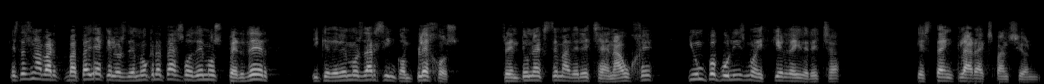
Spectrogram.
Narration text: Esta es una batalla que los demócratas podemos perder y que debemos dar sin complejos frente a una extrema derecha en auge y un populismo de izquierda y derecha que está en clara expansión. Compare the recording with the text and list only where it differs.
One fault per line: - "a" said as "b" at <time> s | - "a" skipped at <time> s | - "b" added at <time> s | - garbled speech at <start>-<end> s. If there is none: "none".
none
